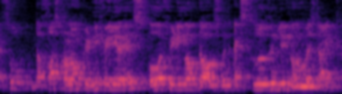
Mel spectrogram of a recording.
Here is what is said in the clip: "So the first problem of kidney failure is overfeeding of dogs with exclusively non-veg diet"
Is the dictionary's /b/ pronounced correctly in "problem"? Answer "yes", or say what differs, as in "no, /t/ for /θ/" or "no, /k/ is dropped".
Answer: no, /b/ is dropped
